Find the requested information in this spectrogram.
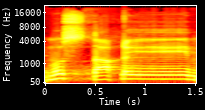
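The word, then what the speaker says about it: المستقيم: নাসতাাইনদিনসদিন সিরাত সিরাত মুস্তাকিম কফের উচ্চারণ গলার ভিতর থেকে হবে মুস্তাকিম বড় সিরাতল মুসতাকিললা জাল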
